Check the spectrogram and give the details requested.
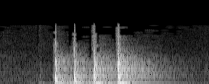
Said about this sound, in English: Well, I knocked.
